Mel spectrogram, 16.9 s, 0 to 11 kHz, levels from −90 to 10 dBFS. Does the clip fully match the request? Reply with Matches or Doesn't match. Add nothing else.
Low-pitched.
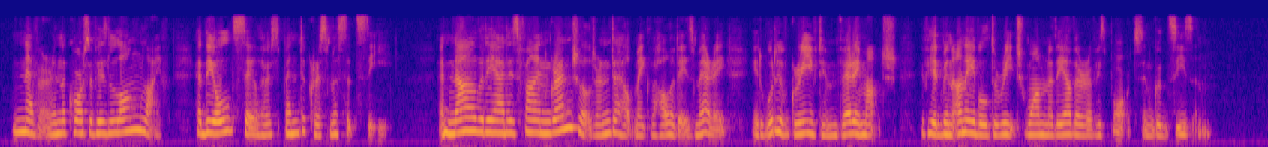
Doesn't match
